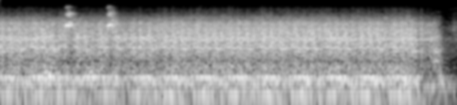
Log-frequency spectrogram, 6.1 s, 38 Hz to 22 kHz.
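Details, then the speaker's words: 1953 Willys Jeep CJ-3B, after sitting three years parked: fresh points and condenser, choke on, foot on gas; starter cranks steadily about two turns a second but never catches, fuel smelled, owner suspects spark too weak. "i can smell fuel i just i think that sparks really weak which clearly has no fault of our coil probably the other coil's still good"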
